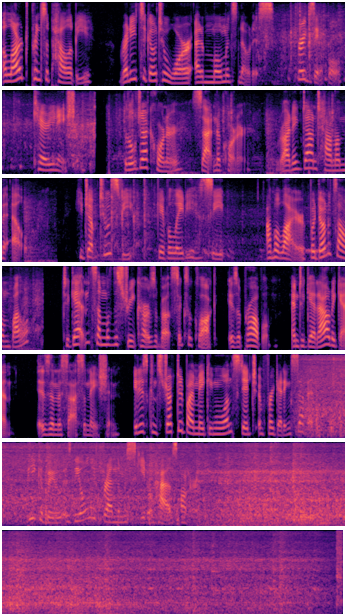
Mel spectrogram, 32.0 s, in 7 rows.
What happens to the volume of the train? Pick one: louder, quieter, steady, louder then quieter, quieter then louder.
louder then quieter.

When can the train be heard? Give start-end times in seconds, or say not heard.
22.2-31.9.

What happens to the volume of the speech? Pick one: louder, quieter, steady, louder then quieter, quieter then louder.
steady.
